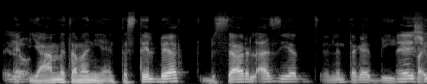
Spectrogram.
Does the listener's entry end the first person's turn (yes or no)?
yes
